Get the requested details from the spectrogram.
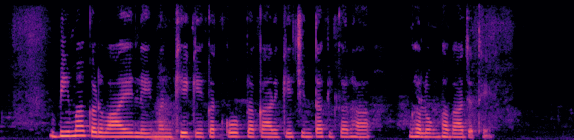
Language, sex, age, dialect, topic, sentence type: Chhattisgarhi, female, 18-24, Western/Budati/Khatahi, banking, statement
